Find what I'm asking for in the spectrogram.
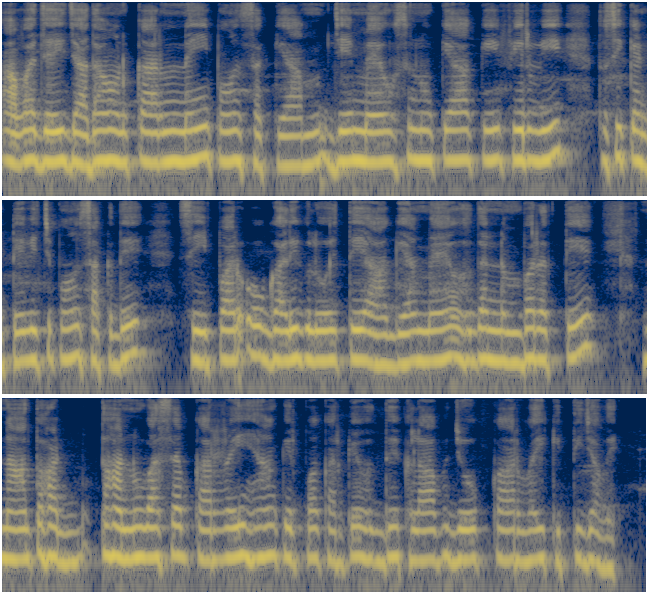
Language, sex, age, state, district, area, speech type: Punjabi, female, 45-60, Punjab, Patiala, rural, spontaneous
